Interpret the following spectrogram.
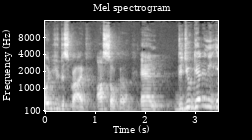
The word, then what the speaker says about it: Ahsoka: you voice a character by the name of oakano I pronounced that right I hope Ahsoka Ahsoka close dang I'm no you were you were close but you said Tano right oh well cuz I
